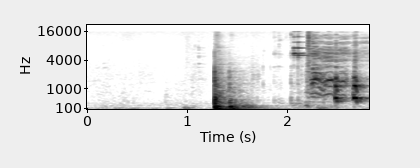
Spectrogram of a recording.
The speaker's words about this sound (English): Are you kidding me? I dropped my earbuds in my glass of Jack Daniels. Oh, God. They're still working.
